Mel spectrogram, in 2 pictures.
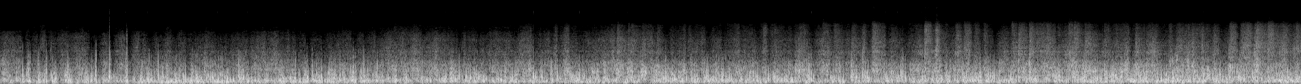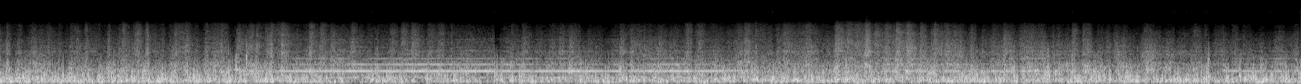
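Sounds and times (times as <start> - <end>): train rumble and rushing wind: 0.0 - 26.0
steady tone: 15.4 - 26.0.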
